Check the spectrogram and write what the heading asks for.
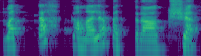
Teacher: So jihva muliya, visarga followed by ka. You pronounce it as tvattah kamalapatraksha.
